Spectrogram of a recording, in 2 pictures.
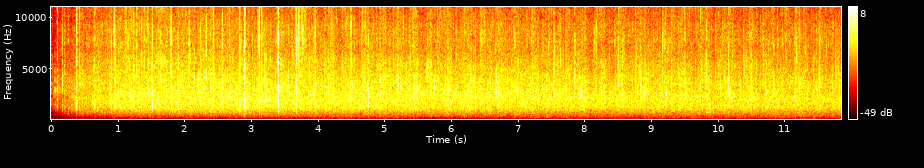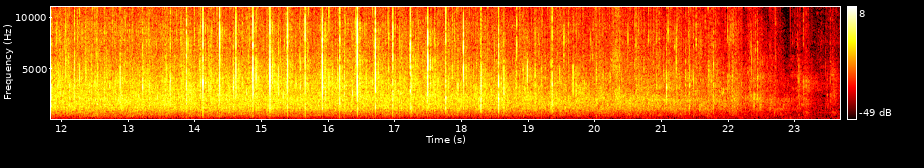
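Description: Sustained applause from a large audience, starting abruptly and holding steady, with sharper individual claps standing out in the second half before it dies away near the end.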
